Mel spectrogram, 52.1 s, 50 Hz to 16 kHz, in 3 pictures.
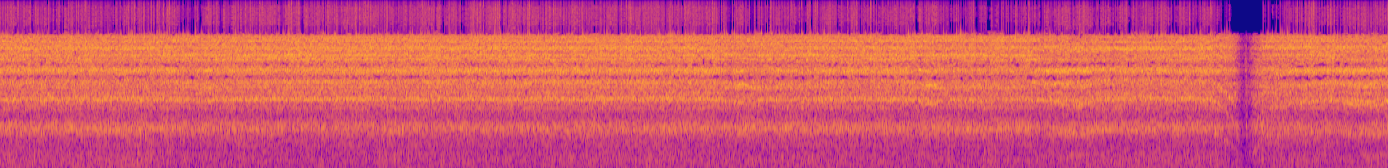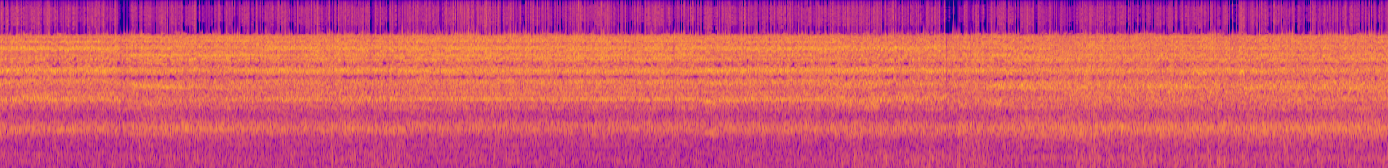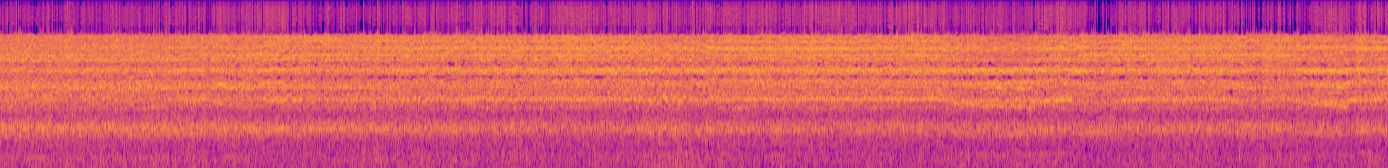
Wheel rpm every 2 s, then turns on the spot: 230, 230, 230, 230, 230, 230, 230, 180, 220, 220, 230, 230, 230, 220, 220, 210, 210, 210, 220, 230, 230, 230, 230, 220, 230, 220.
none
